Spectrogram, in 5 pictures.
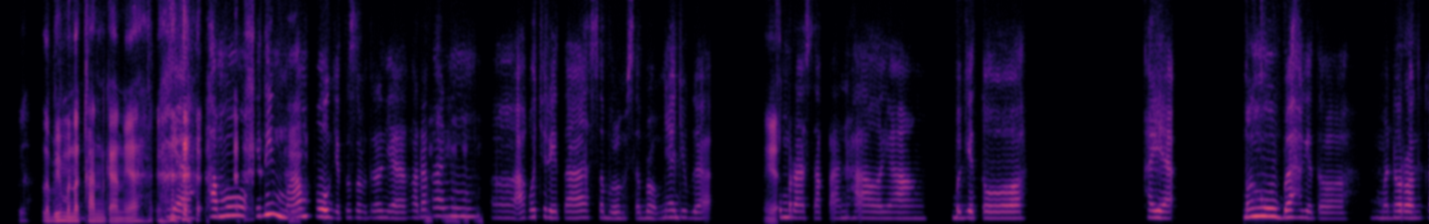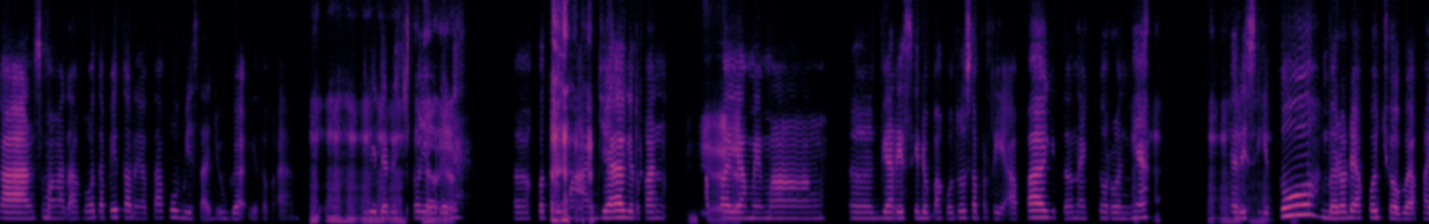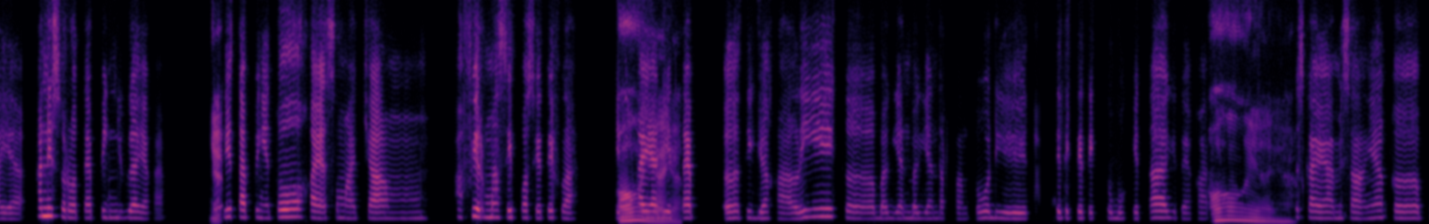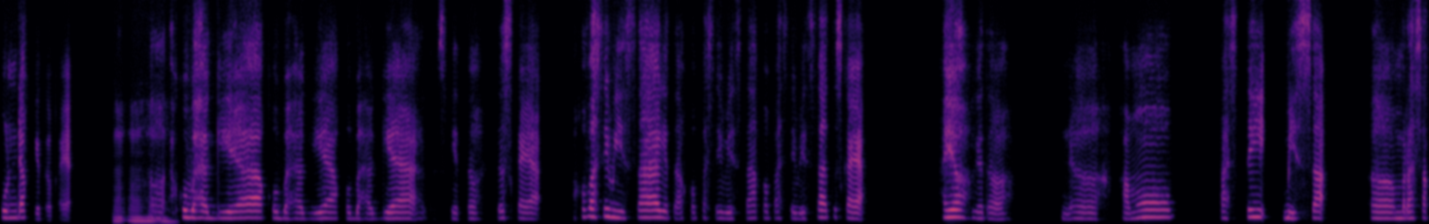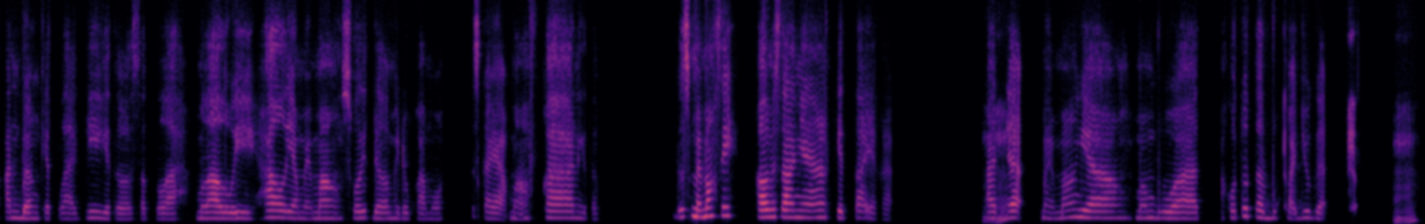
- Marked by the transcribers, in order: chuckle; other background noise; chuckle; tapping; in English: "taping"; in English: "taping"
- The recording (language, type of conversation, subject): Indonesian, podcast, Bagaimana cara kamu menjaga motivasi dalam jangka panjang?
